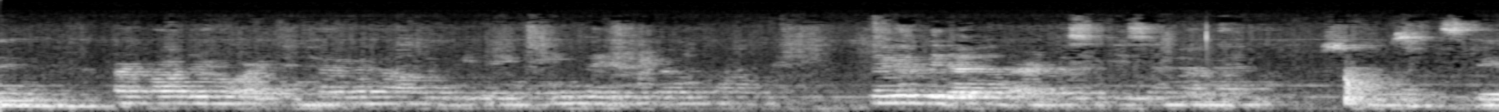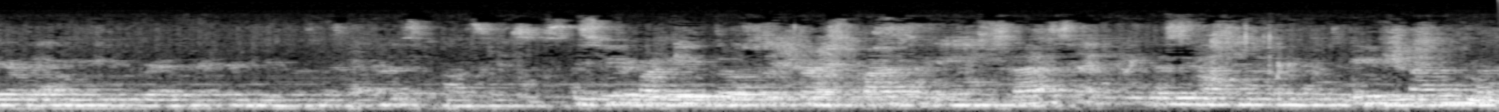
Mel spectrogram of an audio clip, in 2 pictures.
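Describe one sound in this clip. A woman sings steadily through a microphone and loudspeakers.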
